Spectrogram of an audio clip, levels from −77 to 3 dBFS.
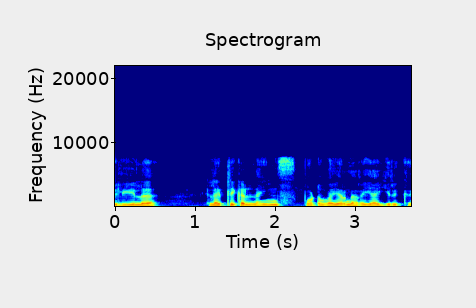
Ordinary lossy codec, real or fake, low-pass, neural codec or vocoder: none; real; none; none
